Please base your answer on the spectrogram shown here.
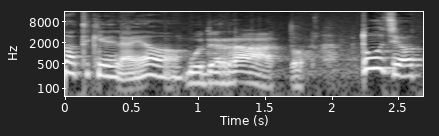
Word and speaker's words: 모데라토: 지난 시간에 말씀드렸지만 정확한 발음으로 안단 티노. 안단 티노. 안단 티노. 모데라토는 어떻게 읽나요? 모데라토.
